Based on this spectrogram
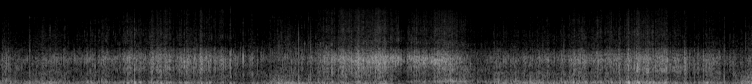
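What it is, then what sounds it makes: Foam microphone windscreen being brushed. A bamboo toothbrush with white bristles brushes and scratches across a black foam windscreen on a microphone. The result is a dense, continuous scratchy rustle with a low rumble and a crackly midrange band, swelling and easing in waves over about seven seconds.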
